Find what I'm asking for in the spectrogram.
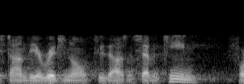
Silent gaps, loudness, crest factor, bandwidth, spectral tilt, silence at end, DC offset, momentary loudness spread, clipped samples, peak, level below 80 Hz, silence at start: none; -23 LUFS; 20 dB; 4 kHz; -11 dB/octave; 0 s; under 0.1%; 7 LU; under 0.1%; -4 dBFS; -46 dBFS; 0 s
